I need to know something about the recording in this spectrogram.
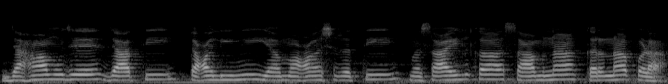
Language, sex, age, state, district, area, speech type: Urdu, female, 30-45, Bihar, Gaya, urban, spontaneous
